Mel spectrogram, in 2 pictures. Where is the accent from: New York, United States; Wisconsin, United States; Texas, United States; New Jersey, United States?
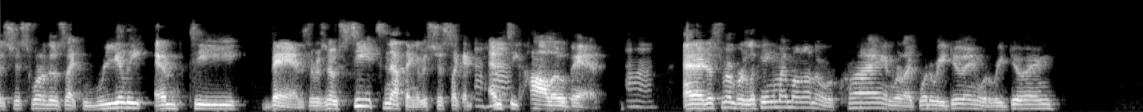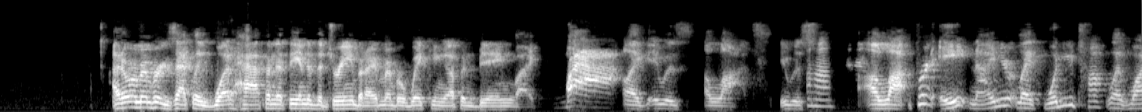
Texas, United States; San Antonio; also born or lived in Mississippi / Tennessee; So I was about 8 or 9. I grew up in Texas after Mississippi.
